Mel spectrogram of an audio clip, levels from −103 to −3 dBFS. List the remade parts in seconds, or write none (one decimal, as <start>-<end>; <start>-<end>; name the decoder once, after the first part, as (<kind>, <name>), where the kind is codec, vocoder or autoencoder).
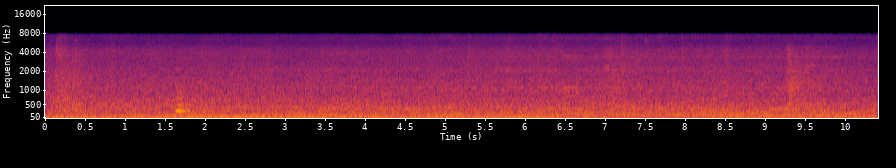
1.5-5.8 (codec, DAC)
